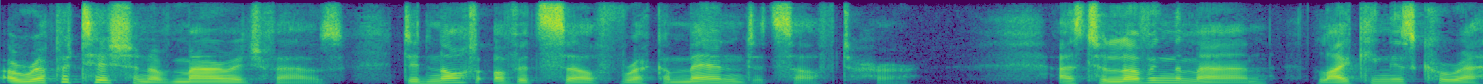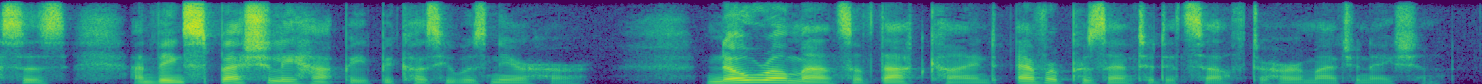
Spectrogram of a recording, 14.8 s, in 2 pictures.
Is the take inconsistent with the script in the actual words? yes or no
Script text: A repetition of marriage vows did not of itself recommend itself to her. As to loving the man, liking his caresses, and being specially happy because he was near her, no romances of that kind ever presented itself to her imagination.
yes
